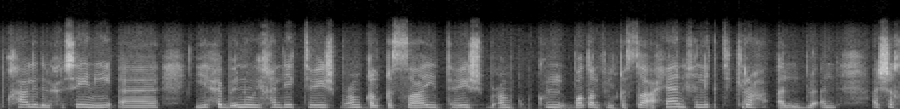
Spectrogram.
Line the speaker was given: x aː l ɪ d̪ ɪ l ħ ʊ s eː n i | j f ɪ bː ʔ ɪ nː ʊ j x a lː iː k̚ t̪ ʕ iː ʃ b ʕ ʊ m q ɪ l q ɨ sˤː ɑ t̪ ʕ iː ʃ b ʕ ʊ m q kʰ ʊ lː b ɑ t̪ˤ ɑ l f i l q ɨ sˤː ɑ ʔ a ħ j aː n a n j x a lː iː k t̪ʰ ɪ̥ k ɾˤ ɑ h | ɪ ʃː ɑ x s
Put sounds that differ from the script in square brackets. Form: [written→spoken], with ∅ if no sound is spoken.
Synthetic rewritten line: x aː l ɪ d̪ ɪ l ħ ʊ s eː n i | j [f→ħ] ɪ bː ʔ ɪ nː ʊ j x a lː iː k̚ t̪ ʕ iː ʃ b ʕ ʊ m q ɪ l q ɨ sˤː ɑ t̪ ʕ iː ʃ b ʕ ʊ m q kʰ ʊ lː b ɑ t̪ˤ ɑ l f i l q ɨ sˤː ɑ ʔ a ħ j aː n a n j x a lː iː k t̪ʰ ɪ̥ k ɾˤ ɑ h | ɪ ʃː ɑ x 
